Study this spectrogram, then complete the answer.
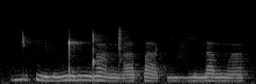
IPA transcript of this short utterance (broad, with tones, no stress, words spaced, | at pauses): ɟi˦pny˨ ŋ͡ǃy˦ŋ͡ǃã˦˨ŋ͡ǀa˨ pa˦˨ki˨ vi˨na˦ ŋʷã˦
